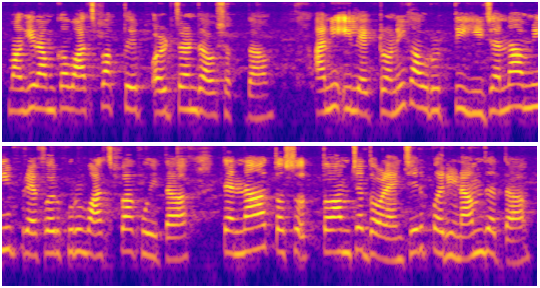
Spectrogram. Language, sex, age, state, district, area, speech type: Goan Konkani, female, 18-30, Goa, Quepem, rural, spontaneous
